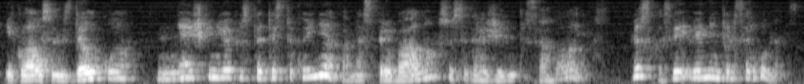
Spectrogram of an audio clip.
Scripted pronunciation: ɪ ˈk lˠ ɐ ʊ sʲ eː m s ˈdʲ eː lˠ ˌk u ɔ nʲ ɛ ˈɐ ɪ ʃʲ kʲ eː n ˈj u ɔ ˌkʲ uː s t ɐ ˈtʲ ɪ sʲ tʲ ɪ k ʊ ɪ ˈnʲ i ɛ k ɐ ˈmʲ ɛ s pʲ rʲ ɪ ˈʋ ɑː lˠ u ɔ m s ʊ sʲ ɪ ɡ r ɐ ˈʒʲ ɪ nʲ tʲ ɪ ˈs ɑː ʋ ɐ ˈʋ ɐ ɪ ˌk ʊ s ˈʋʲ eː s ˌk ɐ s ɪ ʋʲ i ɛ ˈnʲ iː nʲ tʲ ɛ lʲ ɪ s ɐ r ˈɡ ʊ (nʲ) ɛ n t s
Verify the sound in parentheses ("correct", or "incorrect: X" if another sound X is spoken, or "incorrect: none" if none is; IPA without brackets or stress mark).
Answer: incorrect: mʲ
